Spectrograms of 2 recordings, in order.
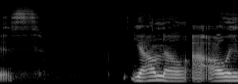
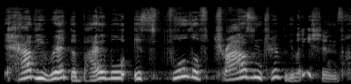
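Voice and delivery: incredulous; 8 semitones higher, 3 dB louder than usual. Real, not acted. Incredulous rhetorical question.

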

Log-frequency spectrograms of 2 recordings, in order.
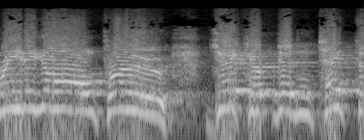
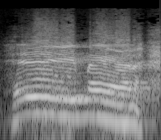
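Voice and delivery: usual speaking voice

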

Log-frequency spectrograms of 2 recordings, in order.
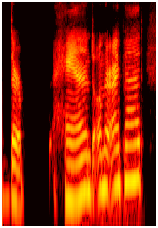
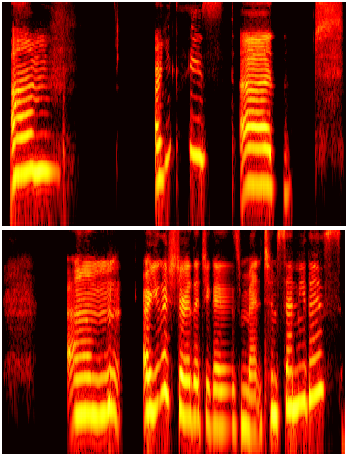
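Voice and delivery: nervous high-pitched asking, much higher; timidly checking they meant it, pitched up; hesitant, higher; 4 semitones higher, slower than usual. Retold or imitated. To the company, unsure they meant to pay, in a nervous high voice.

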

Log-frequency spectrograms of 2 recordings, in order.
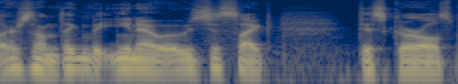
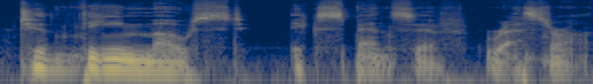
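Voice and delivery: slow, softer, weighty delivery; drawn-out emphasis; 6 dB quieter, slower than usual. Acted. Mocking Americans who overspend on dinner, slow and drawn out. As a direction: draw out each word for mock importance.

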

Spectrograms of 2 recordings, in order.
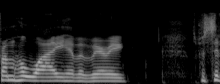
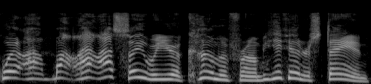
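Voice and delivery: gruff Southerner. Acted. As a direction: play a put-upon Southern gentleman. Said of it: "like gruff Southerner".

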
